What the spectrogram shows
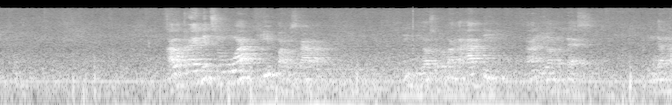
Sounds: speech
narration
male speech

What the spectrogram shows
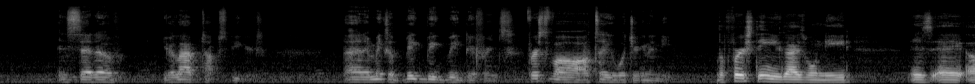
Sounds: speech

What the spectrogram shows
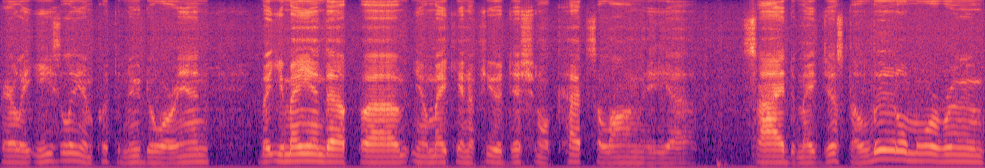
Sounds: speech

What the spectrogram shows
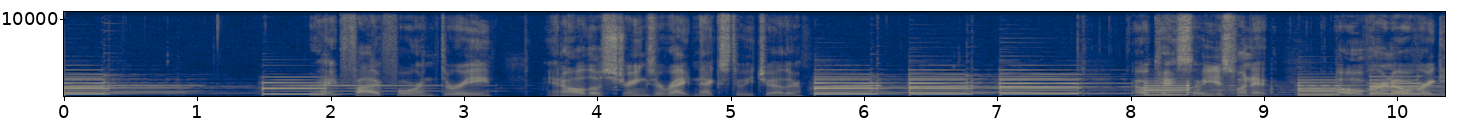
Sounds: slide guitar
musical instrument
speech
plucked string instrument
music

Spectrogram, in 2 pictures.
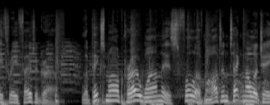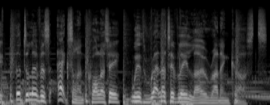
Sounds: speech
music

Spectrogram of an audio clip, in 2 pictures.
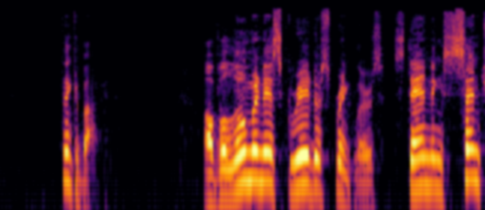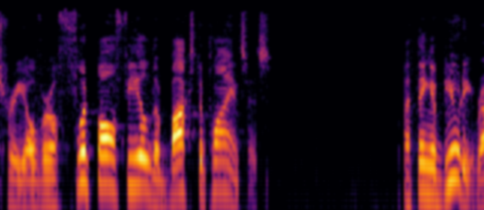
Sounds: speech

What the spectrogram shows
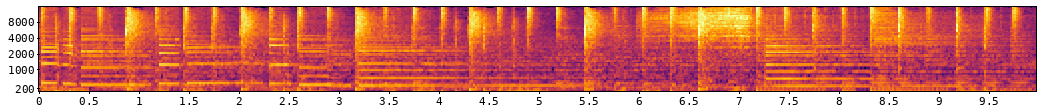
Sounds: plucked string instrument
music
musical instrument

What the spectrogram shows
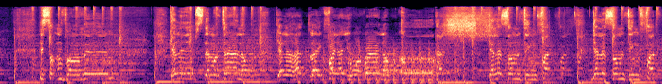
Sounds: music

